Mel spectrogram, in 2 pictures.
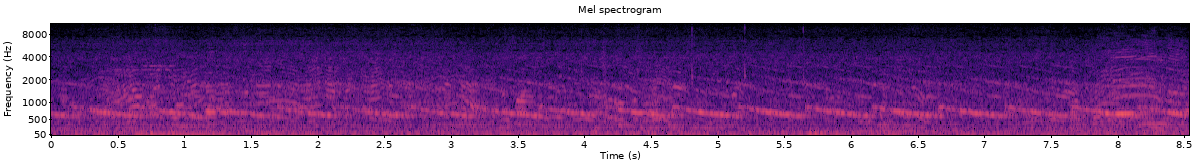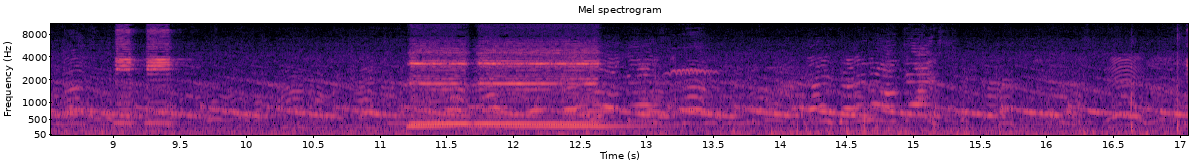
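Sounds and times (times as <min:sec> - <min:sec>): police siren: 0:00.0 - 0:17.0
vehicle horn toots: 0:11.2 - 0:12.8.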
